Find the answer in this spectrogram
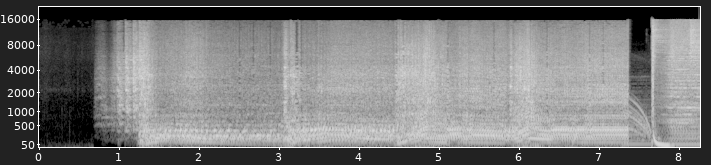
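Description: A car engine starts about a second in and revs up and down repeatedly. Near the end it cuts off abruptly and electronic dance music begins.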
